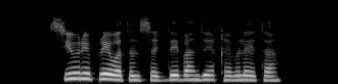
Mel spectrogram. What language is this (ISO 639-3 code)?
pus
